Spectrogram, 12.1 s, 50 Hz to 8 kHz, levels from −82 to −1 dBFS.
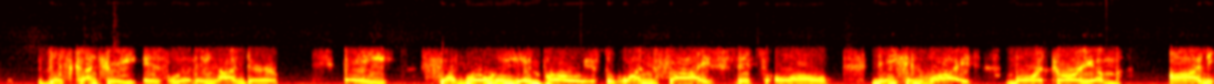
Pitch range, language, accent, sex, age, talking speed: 145-195 Hz, English, American, male, 60-79, 60 wpm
